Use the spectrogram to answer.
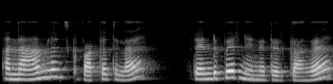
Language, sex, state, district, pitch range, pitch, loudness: Tamil, female, Tamil Nadu, Nilgiris, 210-285 Hz, 245 Hz, -17 LUFS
